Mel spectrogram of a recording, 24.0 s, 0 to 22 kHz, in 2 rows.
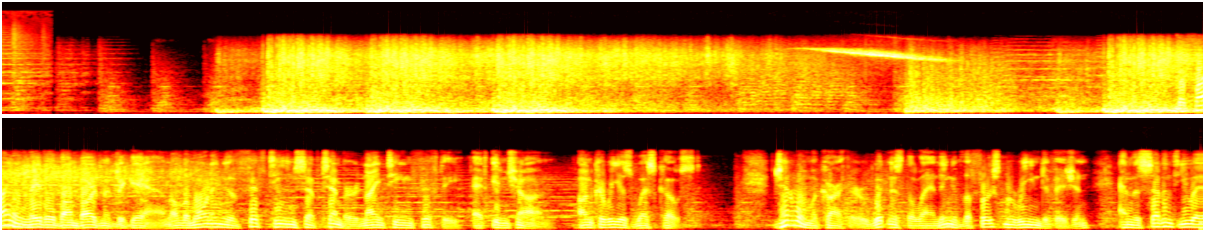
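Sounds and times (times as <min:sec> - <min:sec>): explosions and gunfire rumble: 0:02.2 - 0:14.0
falling whistle: 0:07.9 - 0:09.6.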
